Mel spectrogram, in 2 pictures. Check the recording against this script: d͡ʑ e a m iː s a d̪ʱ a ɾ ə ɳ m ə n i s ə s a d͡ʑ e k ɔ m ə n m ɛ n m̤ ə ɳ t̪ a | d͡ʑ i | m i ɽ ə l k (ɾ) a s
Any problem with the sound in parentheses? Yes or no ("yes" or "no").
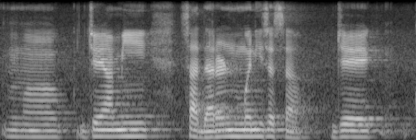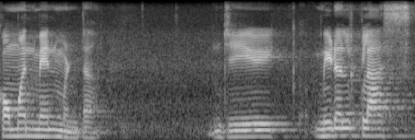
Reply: yes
